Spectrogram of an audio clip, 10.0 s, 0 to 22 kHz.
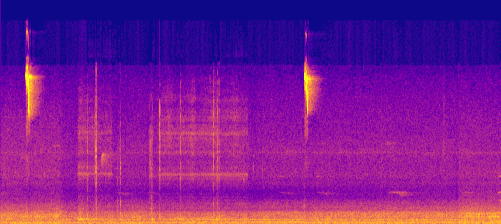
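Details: A wild chipmunk, recorded on August 5, 2023, gives two sharp, very high chirps several seconds apart over a steady low hum.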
